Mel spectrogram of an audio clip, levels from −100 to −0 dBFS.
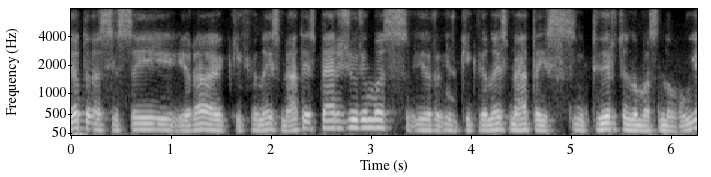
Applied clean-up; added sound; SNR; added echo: neural mask model Resemble Enhance denoiser.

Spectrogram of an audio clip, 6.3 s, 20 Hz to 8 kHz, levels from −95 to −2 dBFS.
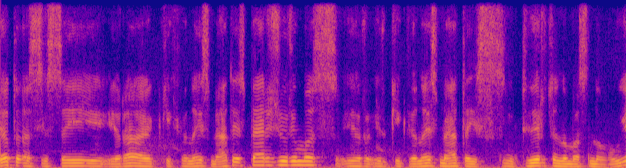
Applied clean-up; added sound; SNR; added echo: none; Bird; 14 dB; none.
